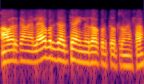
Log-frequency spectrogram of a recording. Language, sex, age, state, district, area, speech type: Tamil, male, 18-30, Tamil Nadu, Pudukkottai, rural, conversation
